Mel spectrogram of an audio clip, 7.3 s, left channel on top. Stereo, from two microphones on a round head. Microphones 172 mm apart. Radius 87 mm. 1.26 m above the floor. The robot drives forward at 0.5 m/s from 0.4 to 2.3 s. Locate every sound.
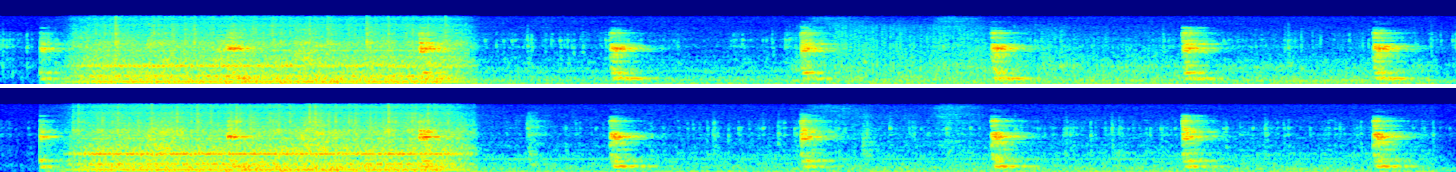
0.2 s ticking: 35° right (ahead or behind), 0.5 m; by 7.2 s 15° right (ahead or behind), 1.0 m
